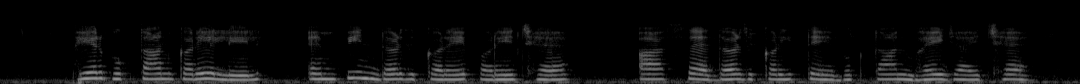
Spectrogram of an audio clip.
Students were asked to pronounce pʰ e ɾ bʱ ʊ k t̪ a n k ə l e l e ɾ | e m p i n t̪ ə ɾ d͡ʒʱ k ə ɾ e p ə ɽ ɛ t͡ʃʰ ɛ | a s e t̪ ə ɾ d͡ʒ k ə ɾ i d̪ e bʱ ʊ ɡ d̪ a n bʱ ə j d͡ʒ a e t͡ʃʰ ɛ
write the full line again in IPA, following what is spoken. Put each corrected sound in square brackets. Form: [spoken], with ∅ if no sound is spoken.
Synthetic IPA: pʰ e ɾ bʱ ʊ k t̪ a n k ə [ɾ] e l e [l] | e m p i n [d̪] ə ɾ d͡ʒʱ k ə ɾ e p ə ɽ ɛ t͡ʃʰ ɛ | a s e [d̪] ə ɾ d͡ʒ k ə ɾ i [t̪] e bʱ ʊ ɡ [t̪] a n bʱ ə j d͡ʒ a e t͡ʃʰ ɛ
